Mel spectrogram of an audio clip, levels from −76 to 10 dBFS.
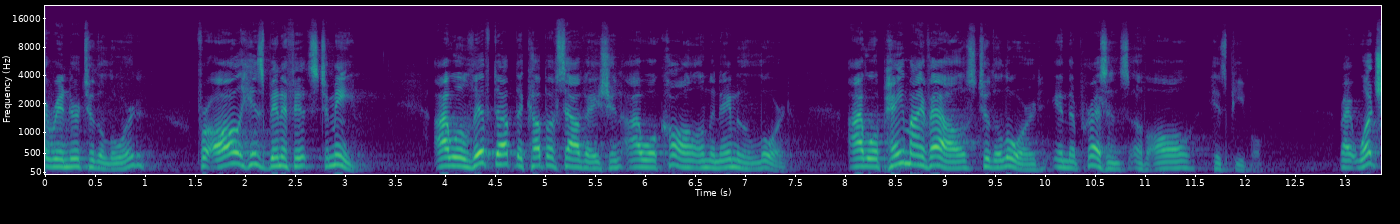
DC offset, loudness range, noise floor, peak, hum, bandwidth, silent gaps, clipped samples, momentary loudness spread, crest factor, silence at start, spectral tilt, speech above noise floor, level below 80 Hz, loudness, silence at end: under 0.1%; 6 LU; -60 dBFS; -4 dBFS; none; 16 kHz; none; under 0.1%; 14 LU; 18 dB; 0 s; -4.5 dB/octave; 40 dB; -70 dBFS; -21 LUFS; 0 s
